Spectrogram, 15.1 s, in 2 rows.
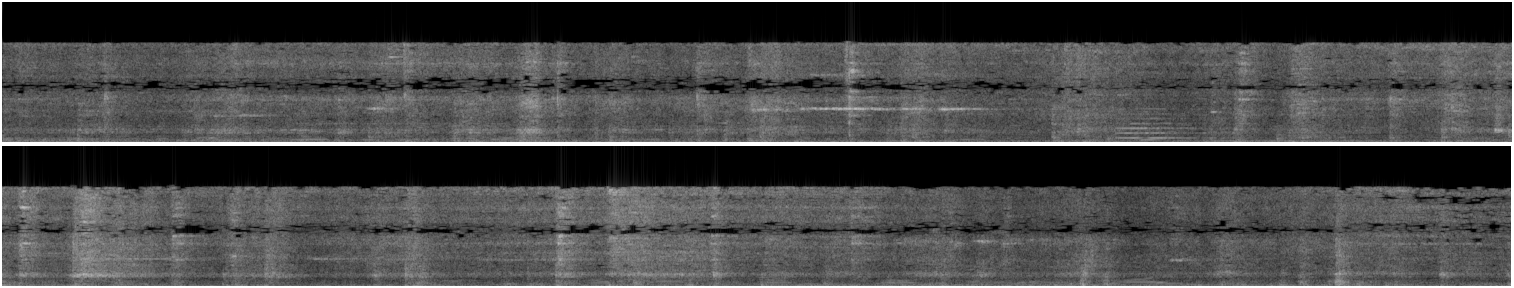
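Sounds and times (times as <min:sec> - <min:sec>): train running noise: 0:00.0 - 0:15.0
wheels clattering over rail joints: 0:00.0 - 0:15.0
high wheel squeals: 0:03.2 - 0:10.5.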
